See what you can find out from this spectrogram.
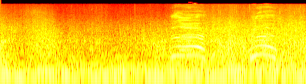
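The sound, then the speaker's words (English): A large ocean wave surges toward the beach with a deep, steady roar of rushing water, and two short rising-and-falling vocal cries ring out over it near the end. “Suddenly, a wave hurtles towards the beach.”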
